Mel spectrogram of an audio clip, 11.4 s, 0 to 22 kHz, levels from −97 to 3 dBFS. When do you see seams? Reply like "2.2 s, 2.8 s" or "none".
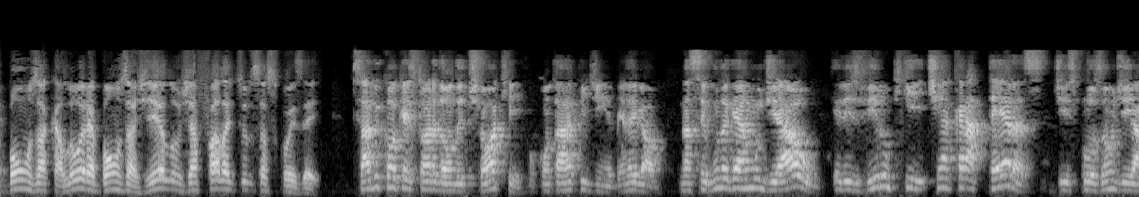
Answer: none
